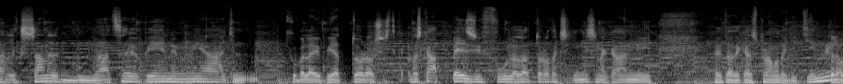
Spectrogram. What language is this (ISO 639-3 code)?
ell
